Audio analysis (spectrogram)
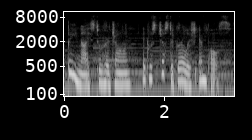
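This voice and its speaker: A woman's voice: fairly low pitch, lively intonation, unhurried, mellow, faint music behind. A woman playing an anxious, placating wife and hostess in an audio play. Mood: pleading.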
